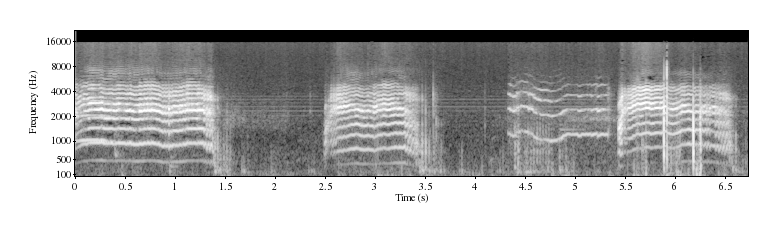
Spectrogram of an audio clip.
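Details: Cat giving four long, loud meows, separated by pauses of about a second, the third thinner and wavering, the last broken by a couple of sharp clicks.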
